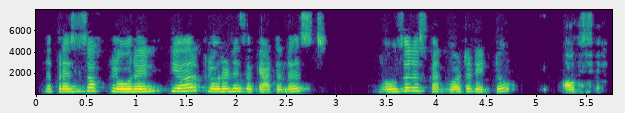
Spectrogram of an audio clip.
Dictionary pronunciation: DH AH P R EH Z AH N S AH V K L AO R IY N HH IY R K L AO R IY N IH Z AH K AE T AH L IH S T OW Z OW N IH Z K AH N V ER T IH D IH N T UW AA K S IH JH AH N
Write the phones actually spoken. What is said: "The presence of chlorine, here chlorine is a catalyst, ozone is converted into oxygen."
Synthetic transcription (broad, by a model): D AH P R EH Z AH S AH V K L AO R IY N HH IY R K L AO R IY N IH Z AH K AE T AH L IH S T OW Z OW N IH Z K AH N V ER T IH D IH N T UW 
